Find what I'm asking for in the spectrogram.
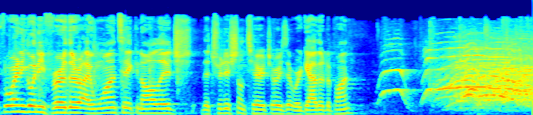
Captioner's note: cheering and Applause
